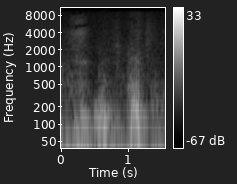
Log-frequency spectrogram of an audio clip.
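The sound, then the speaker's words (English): A dog snorts: a couple of short, rough nasal bursts, the last one louder, with no talking over them. “There goes our Inazuka dog.”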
